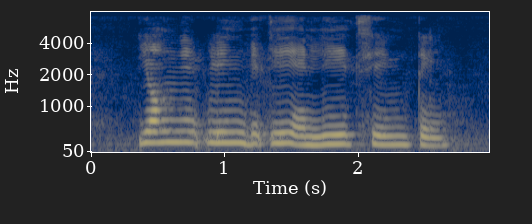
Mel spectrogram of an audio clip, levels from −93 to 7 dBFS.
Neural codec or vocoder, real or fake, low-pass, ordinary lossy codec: codec, 44.1 kHz, 3.4 kbps, Pupu-Codec; fake; 7.2 kHz; AAC, 48 kbps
